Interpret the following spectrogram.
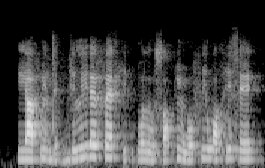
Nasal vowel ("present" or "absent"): present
